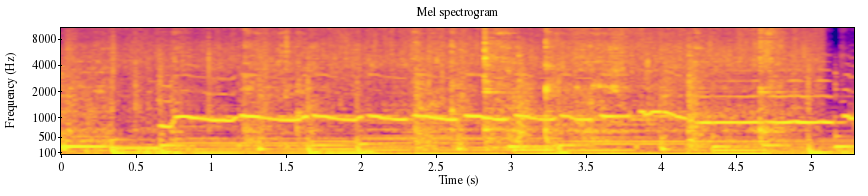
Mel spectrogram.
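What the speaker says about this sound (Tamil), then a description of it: "அதுக்கப்புறம் சின்ன வெங்காயம் சேர்த்து நல்லா வந்து வதக்கிக்கலாம்" Shallots sizzle in hot oil with mustard seeds, chillies and curry leaves for Erode-style chintamani chicken. A steady frying hiss runs throughout beneath prominent tonal background music.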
